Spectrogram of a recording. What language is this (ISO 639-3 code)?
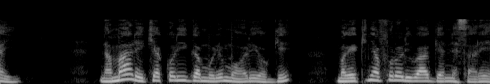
kik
